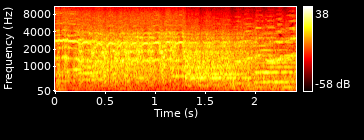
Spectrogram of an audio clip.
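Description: Horse whinnying: one long, quavering call that starts high and slides lower over about two seconds.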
